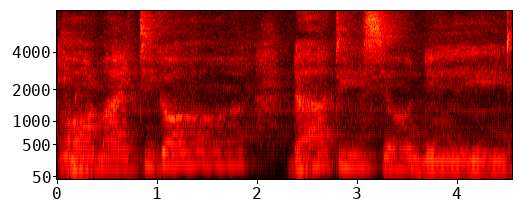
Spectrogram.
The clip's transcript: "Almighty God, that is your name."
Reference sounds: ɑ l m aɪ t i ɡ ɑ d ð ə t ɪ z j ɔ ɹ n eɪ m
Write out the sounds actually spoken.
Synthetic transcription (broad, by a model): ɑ l m aɪ t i ɡ ɑ d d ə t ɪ s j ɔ n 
